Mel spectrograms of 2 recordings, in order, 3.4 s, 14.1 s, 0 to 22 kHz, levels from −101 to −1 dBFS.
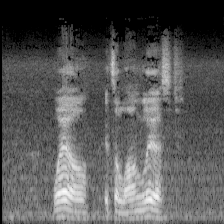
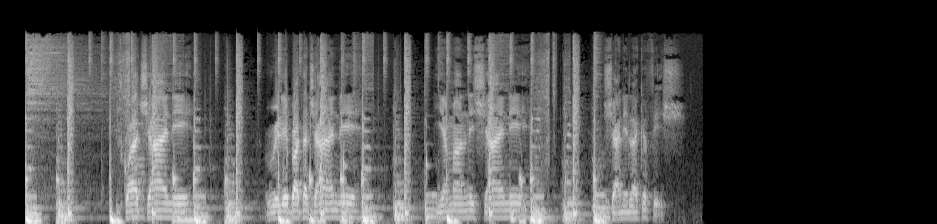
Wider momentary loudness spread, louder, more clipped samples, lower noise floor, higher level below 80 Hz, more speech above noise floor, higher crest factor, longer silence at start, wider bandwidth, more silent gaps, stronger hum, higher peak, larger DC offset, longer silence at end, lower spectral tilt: first, 14 LU vs 11 LU; first, -14 LUFS vs -17 LUFS; neither; second, -44 dBFS vs under -90 dBFS; second, -60 dBFS vs -22 dBFS; second, 31 dB vs over 75 dB; about the same, 16 dB vs 16 dB; second, 0.15 s vs 0.35 s; about the same, 11.5 kHz vs 12.5 kHz; neither; neither; about the same, 0 dBFS vs 0 dBFS; neither; second, 0.65 s vs 3.9 s; second, -2.5 dB/octave vs -4.5 dB/octave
